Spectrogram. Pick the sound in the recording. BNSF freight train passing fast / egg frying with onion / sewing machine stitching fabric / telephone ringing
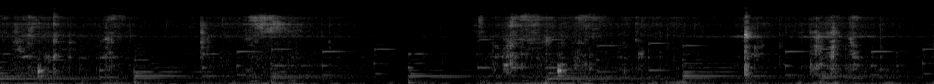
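egg frying with onion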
